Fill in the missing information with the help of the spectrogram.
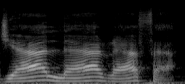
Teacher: वातस्य वर्ण दांत, वातस्य का अर्थ होता है दांत का निचला भाग। दांत के निचले भाग की सहायता से जिन वर्णों को बोला जाता है उन्हें वातस्य वर्ण कहते हैं।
